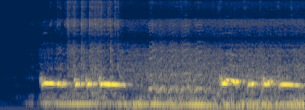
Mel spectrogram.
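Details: Trained, tame crossbred zebra dove: clear ringing coo notes in two phrases are half-buried under a steady low hum and broad background hiss.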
